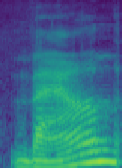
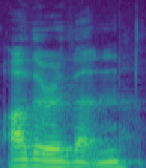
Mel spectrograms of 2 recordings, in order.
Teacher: When I say other than that, that is going to get stressed, and so other than is going to get shortened and reduced. If I say this word by itself, than, it'll have the ah sound like man or had, but in the reduced version, it's going to pretty much have no vowel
